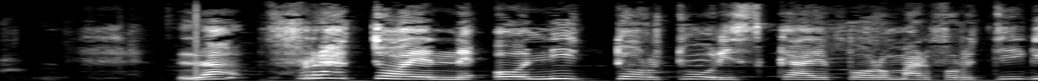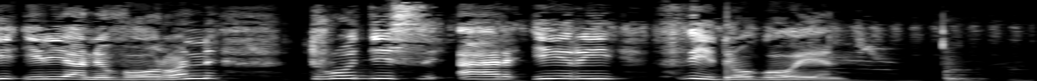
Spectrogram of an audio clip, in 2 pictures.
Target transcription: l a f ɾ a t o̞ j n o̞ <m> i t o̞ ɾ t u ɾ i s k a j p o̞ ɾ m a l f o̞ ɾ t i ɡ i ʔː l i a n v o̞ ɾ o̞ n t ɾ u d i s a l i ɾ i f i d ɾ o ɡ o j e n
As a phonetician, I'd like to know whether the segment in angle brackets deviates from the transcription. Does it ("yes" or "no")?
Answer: yes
